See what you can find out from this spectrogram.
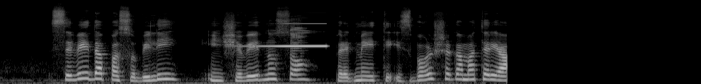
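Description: From 2.25 to 3.30 s there's loudspeaker feedback squeal: the mic hears its own speaker, and a 2.3 kHz tone swells over roughly 0.7 s to about 10 dB above the speech. Then at 5.07 s you get a cut-off end, with the speech stopping dead mid-sound into digital silence because the final buffers never got written.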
